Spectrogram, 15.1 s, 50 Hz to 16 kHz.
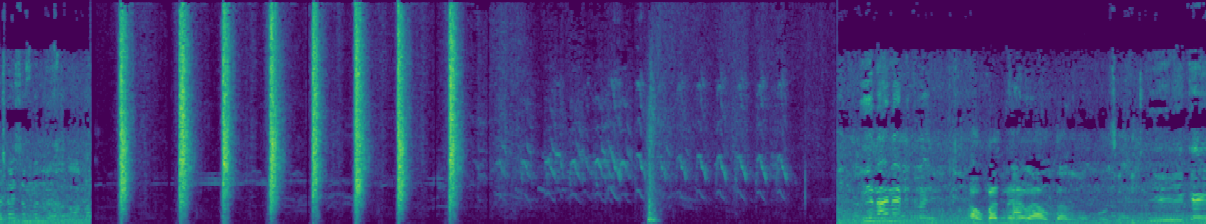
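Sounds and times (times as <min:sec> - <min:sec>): birds chirping: 0:01.2 - 0:10.8
sharp cracks: 0:01.4 - 0:05.9.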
